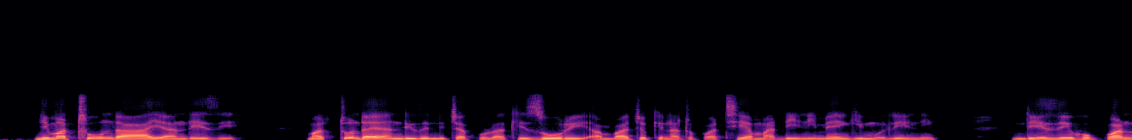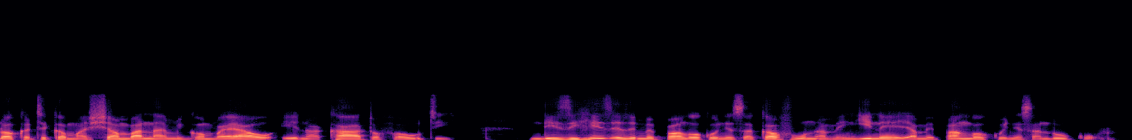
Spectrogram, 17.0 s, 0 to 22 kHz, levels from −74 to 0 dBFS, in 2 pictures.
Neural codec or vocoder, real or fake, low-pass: codec, 16 kHz, 0.7 kbps, FocalCodec; fake; 7.2 kHz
